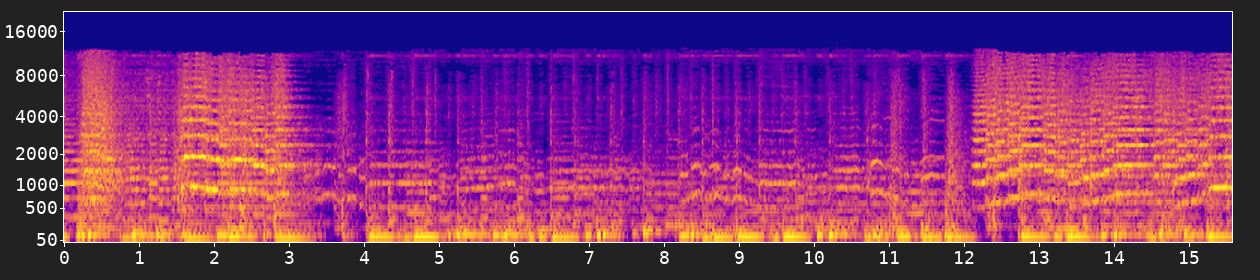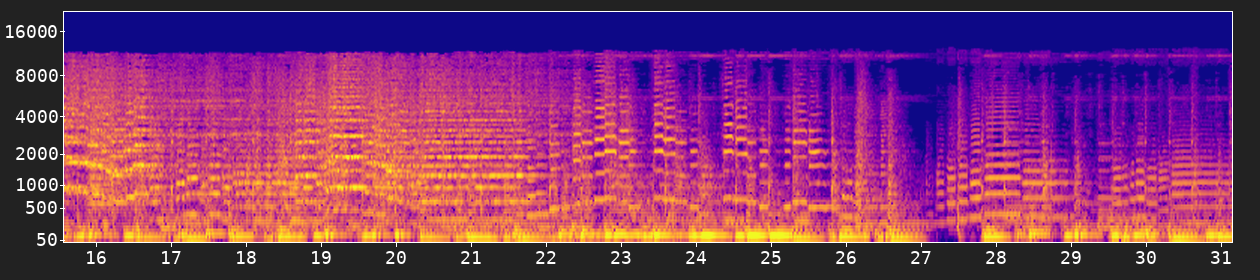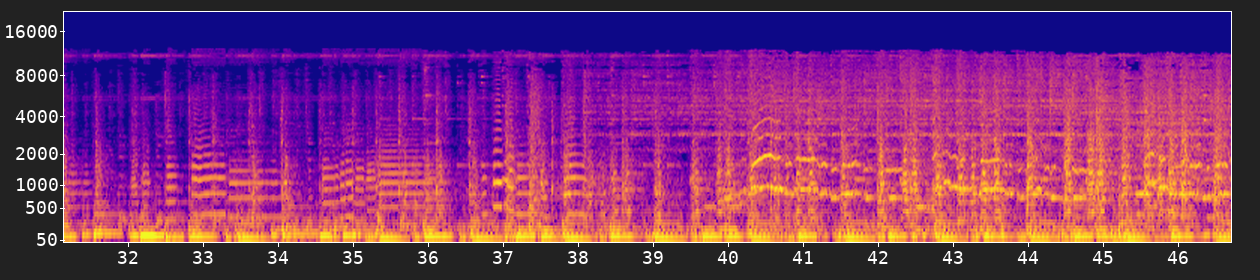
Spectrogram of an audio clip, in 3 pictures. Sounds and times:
Orchestra: 0:00.0 - 0:46.7.

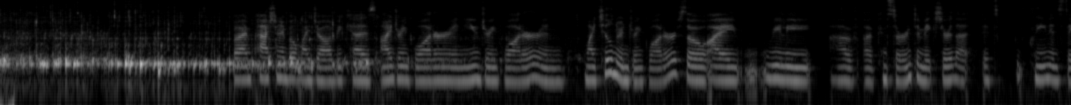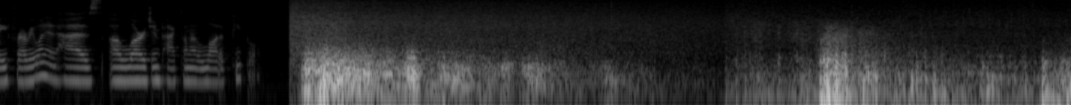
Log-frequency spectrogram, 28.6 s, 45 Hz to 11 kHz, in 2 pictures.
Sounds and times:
Rain: 0:00.0 - 0:06.7, 0:18.2 - 0:28.5
Thunder: 0:18.2 - 0:22.8, 0:24.0 - 0:28.5
Rustle: 0:18.2 - 0:28.5.

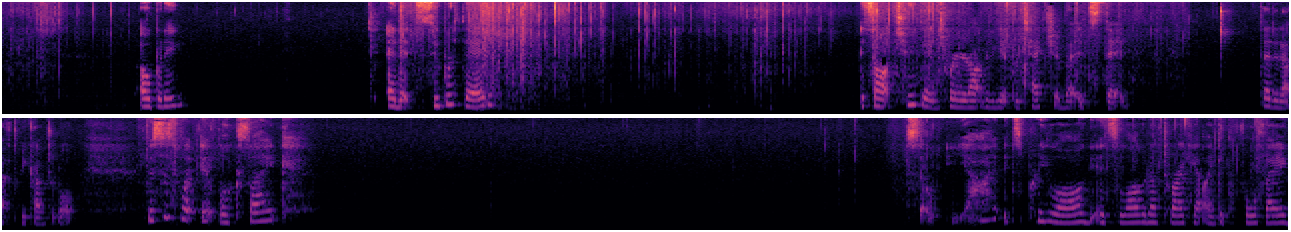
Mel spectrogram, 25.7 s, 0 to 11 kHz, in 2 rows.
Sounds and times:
Inside, small room: 0:00.0 - 0:25.7
Speech: 0:01.4 - 0:01.9, 0:03.7 - 0:05.0, 0:08.6 - 0:11.3, 0:12.6 - 0:13.6, 0:14.3 - 0:16.0, 0:21.9 - 0:25.7.

